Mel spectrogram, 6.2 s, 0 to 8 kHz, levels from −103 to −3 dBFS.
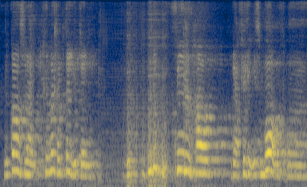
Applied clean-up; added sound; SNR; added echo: neural separator model SepFormer DNS4.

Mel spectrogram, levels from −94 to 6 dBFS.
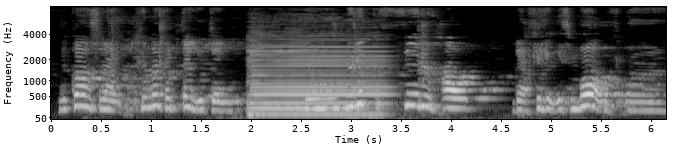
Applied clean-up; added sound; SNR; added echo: classical method WPE with log-MMSE.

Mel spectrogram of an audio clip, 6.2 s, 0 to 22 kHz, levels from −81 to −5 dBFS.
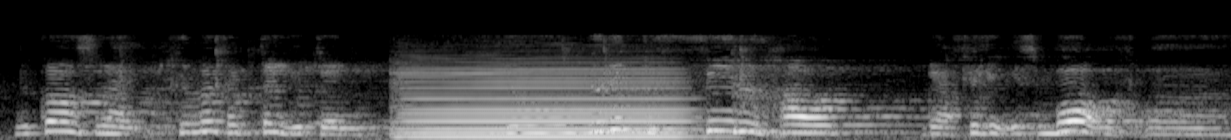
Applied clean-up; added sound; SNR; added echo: none; Bowed string instrument; -3 dB; reverberation time 2.0 s.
